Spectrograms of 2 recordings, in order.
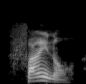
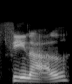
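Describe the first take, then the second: First: The first vowel sounds like 'eye'. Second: The first vowel sounds like 'ee'. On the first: The speaker calls it right. "No, it's final" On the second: The speaker calls it wrong. "Eso no es final"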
